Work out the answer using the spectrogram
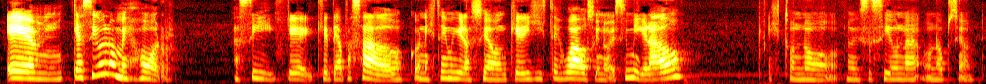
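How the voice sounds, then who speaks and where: A woman's voice: mid-range voice, fairly even intonation, moderate pace, a bit bright. A young woman hosting an interview, chatting casually and affirming her guest as she listens. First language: Spanish. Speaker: podcast host.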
